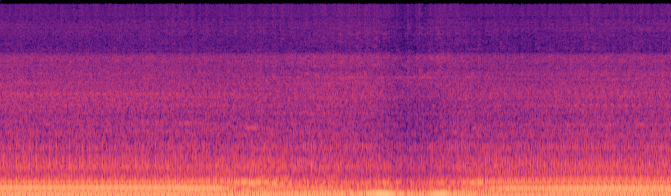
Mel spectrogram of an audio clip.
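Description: Steady, even idle with one quick throttle blip midway; deep, settled exhaust note, no rattles or blowing, sounds healthy.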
